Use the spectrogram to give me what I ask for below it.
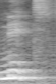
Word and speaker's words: knit: we have a wire like knit one technique the crew is silent when you read in the word the crew is silent so the word is neat neat we have another wire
